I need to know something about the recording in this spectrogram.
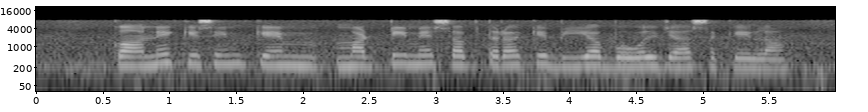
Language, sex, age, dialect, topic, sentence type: Bhojpuri, female, 18-24, Western, agriculture, question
